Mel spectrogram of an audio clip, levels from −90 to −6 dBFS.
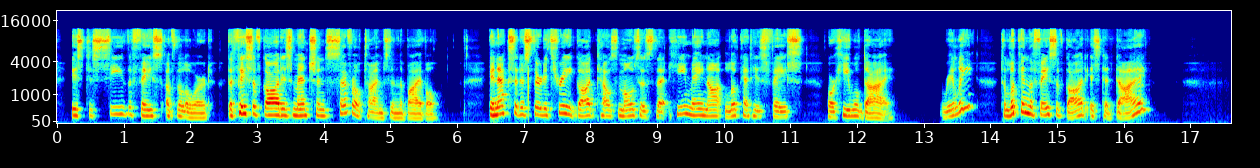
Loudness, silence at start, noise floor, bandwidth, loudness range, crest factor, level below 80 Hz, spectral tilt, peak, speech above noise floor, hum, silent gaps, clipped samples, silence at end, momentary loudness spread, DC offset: -20 LUFS; 0.2 s; -80 dBFS; 13 kHz; 5 LU; 22 dB; -68 dBFS; -2.5 dB/octave; 0 dBFS; 59 dB; none; none; under 0.1%; 1.25 s; 11 LU; under 0.1%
